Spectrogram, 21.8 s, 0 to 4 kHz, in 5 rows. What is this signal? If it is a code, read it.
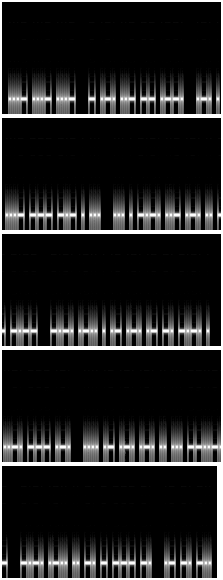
Morse code, heard as a keyed tone, about 30 wpm, 550 Hz. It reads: VVV TRUMP REVOKES SECURITY CLEARANCE FOR HARRIS, CLINTON AND
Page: news headlines in morse code at 30 wpm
